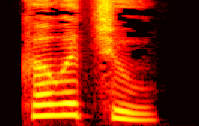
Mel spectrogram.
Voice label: "ಗೆವಚು", Kannada

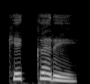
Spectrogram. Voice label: "ಕೆಕ್ಕರೆ", kannada

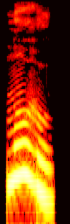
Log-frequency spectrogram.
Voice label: "ಮೋಹು", kannada

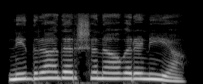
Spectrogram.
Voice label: "ನಿದ್ರಾದರ್ಶನಾವರಣೀಯ", kannada

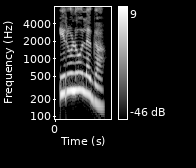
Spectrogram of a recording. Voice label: "ಇರುಳೋಲಗ", kannada

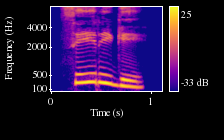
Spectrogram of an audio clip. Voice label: "ಸೇರಿಗೆ", Kannada

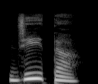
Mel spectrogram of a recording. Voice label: "ಜೀತ", Kannada

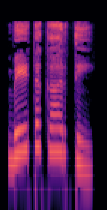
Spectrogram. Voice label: "ಬೇಟಕಾರ್ತಿ", Kannada

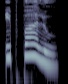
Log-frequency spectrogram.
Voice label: "ಇಪ್ಪಾಲು", kannada

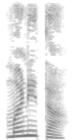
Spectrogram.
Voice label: "ಮಾನಿತ", kannada

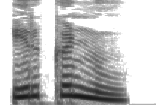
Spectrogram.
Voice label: "ಇರ್ಕಣ್ಣು", Kannada

